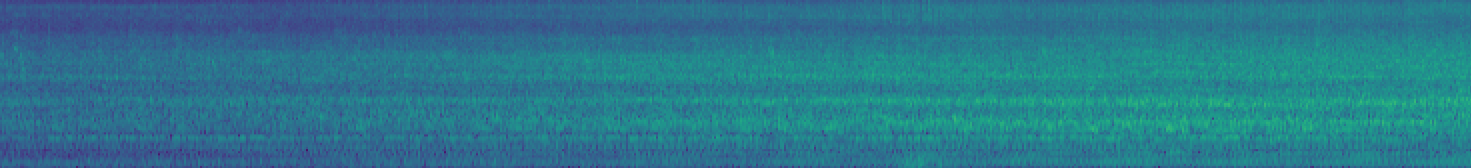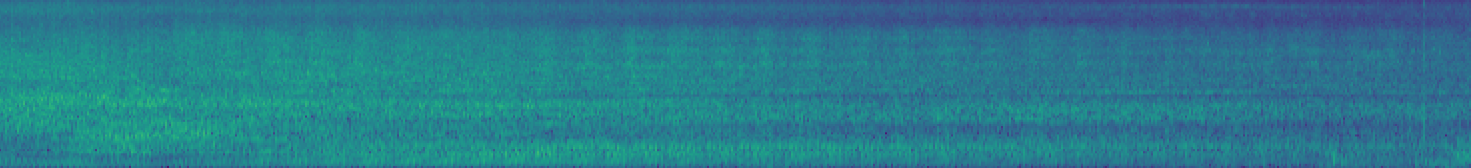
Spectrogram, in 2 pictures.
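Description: An engine drone swells slowly, is loudest a little past halfway where its tone sweeps through as it passes, then fades. Beneath it runs the steady note of a power tiller's engine.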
